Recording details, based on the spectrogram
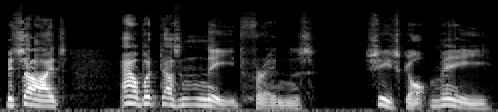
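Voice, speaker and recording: A man's voice: fairly high pitch, very animated, drawn-out words, fairly bright tone, voice pushed up, heavily acted. A man voicing a smug, possessive, pushy father with a self-satisfied way of drawing out his words in a children's story. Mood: dismissive.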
